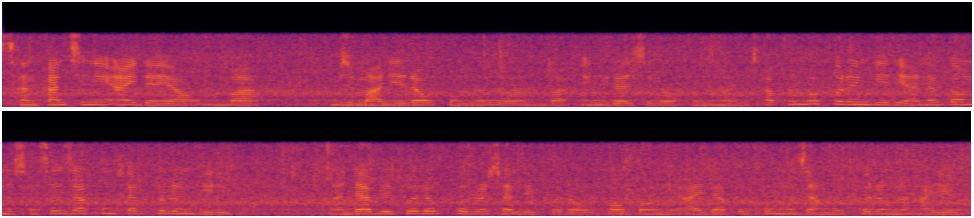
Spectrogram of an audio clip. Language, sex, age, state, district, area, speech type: Bodo, female, 30-45, Assam, Kokrajhar, rural, spontaneous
